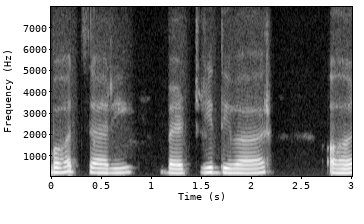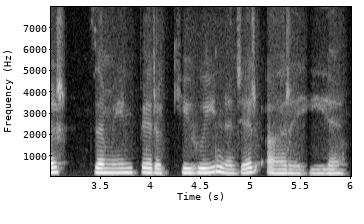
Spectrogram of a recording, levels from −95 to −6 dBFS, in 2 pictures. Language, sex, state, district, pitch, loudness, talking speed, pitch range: Hindi, female, Uttar Pradesh, Lalitpur, 205 Hz, -17 LUFS, 130 wpm, 195-215 Hz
